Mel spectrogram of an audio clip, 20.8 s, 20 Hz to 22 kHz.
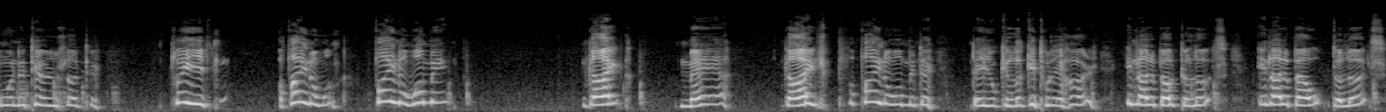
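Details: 29-year-old man with cerebral palsy since birth, born at five months' gestation, speaking about his life and disability; finding: dysarthric speech in cerebral palsy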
